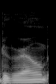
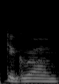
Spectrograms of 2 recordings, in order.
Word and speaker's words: deGrom: DeGrom. – Is that how you say his name? – Yeah, it's DeGrom, not DeGrom. – DeGrom, that's what I said. – Yeah, it's DeGrom. – Okay, DeGrom. Jacob DeGrom.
